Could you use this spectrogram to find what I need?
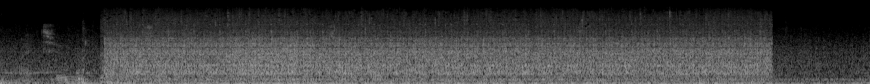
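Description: Rain hisses down steadily.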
